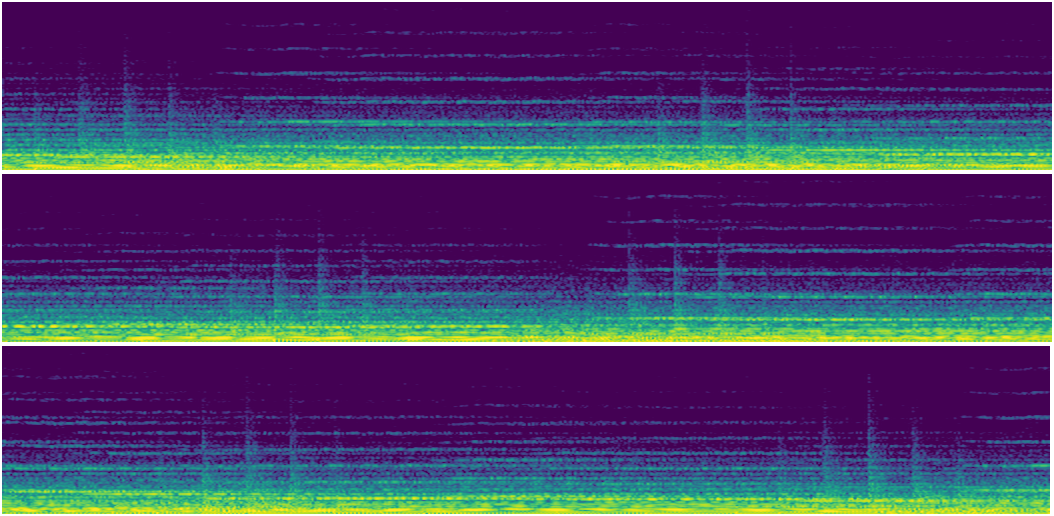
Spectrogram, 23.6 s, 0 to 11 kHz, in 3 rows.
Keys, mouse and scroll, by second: 3.8 ctrl+z, 4.6 KP_0, 5.7 KP_0, 7.4 o, 8.3 s.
